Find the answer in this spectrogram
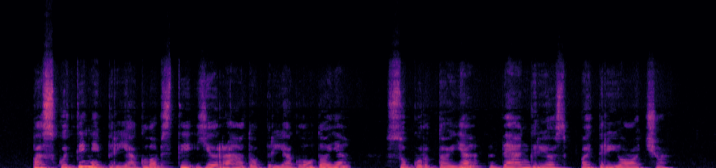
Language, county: Lithuanian, Klaipėda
